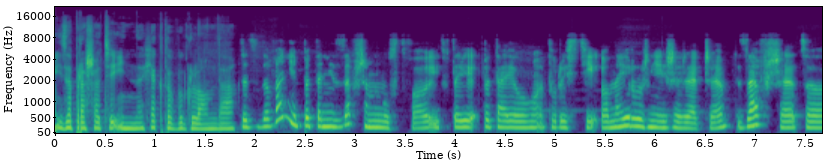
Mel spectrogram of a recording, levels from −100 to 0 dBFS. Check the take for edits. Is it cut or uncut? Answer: uncut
